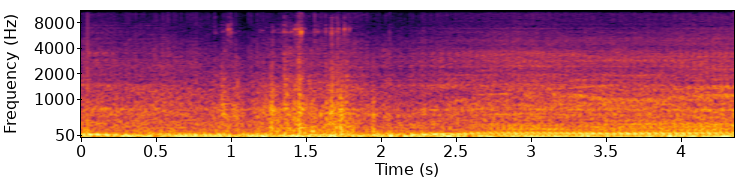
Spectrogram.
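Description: Kawasaki Versys X300's parallel-twin engine running steadily at road speed, with wind rush over the rider's microphone. An oncoming van passes about a second in.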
